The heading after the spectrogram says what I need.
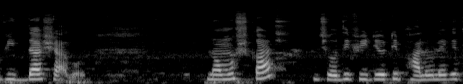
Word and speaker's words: বিদ্যাসাগর: এবং যে বর্গীয় ব রয়েছে, সংস্কৃতে বর্গীয় বয়ের উচ্চারণ বি এবং অন্তস্থ বয়ের উচ্চারণ ভি। সংস্কৃত অনুযায়ী আমরা বিদ্যাসাগর এবং বিবেকানন্দ বি দিয়ে স্টার্ট না করে ভি দিয়ে স্টার্ট করি, ওই জন্য বলি বিদ্যাসাগর।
